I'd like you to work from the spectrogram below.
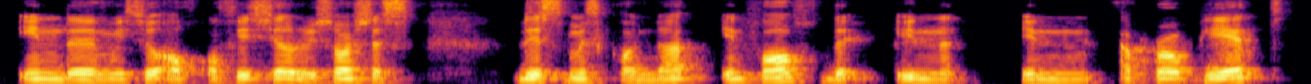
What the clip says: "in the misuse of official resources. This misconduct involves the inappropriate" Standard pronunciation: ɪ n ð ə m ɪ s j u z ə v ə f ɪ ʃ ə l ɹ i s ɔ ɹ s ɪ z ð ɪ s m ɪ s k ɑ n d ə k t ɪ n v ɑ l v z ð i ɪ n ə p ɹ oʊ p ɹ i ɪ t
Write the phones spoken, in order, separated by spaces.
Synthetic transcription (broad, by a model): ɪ n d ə m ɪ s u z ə f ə f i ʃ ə l ɹ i s ɔ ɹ s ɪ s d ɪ s m ɪ s k ɑ n d ə k t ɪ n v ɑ l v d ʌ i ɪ n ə p ɹ oʊ p ɹ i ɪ t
